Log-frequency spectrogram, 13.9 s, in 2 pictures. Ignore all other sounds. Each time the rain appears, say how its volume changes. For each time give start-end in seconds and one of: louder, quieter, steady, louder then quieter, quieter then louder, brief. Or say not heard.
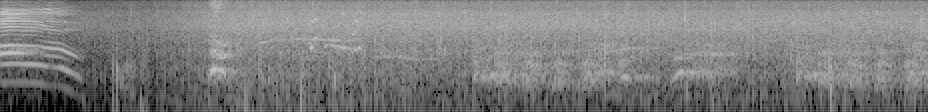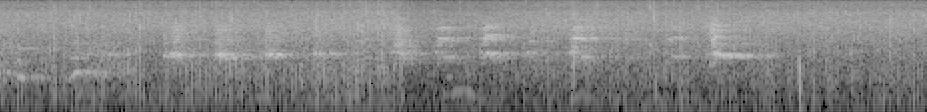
0.0-13.8 steady.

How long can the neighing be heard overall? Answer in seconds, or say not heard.
2 s.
